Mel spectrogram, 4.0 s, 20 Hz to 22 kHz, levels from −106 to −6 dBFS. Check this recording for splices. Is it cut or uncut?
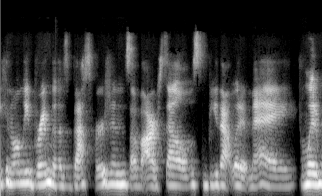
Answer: uncut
